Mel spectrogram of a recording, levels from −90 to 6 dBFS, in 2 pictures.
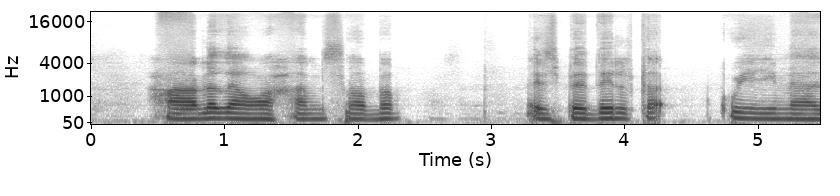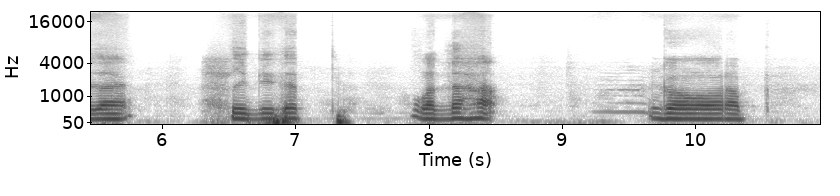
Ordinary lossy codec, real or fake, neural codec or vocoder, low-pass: none; fake; codec, 44.1 kHz, 2.6 kbps, DAC; none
